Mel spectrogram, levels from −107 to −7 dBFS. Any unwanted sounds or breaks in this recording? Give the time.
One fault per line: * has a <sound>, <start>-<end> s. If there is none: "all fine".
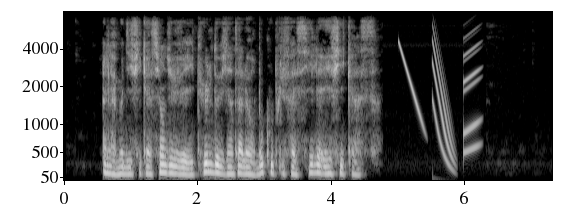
* has a chirp, 5.0-6.3 s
